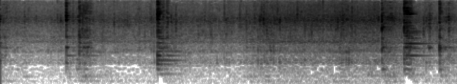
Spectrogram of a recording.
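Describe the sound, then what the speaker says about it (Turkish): Parboiled potatoes frying in oil with salt and chili flakes for a potato gözleme filling, a steady sizzle broken by several sharp scraping stirs of a spatula, close up with no talk. "Patatesi biraz haşladıktan sonra yağda kavuruyorum"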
